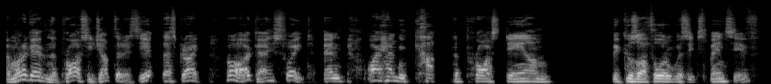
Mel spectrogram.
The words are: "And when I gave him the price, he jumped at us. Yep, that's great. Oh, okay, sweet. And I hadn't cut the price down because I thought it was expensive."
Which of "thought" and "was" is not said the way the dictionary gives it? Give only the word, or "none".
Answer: none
